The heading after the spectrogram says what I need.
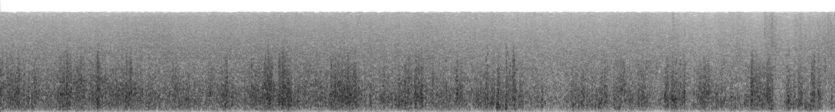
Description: Wind is blowing hard and waves are crashing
